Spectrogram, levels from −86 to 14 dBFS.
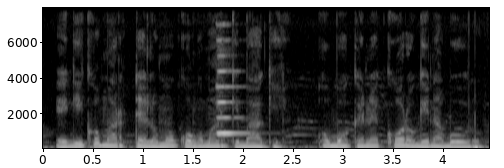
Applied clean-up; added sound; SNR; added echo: none; Bowed string instrument; 5 dB; none.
